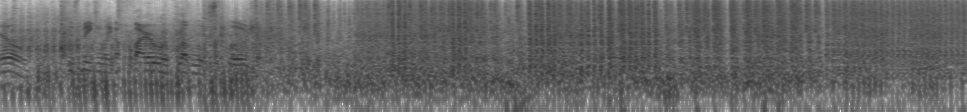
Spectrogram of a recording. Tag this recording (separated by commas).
machine gun shooting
